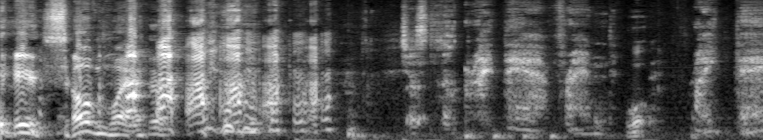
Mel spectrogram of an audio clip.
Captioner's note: whispering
